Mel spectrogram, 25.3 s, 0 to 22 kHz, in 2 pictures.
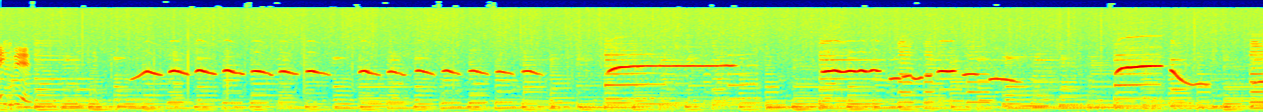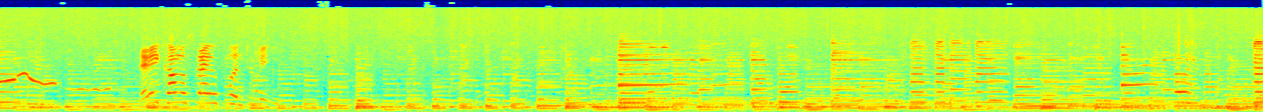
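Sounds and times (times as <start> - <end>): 
speech: 0.0 - 1.4
steady musical backing: 0.0 - 25.2
person whistling to call a horse: 1.3 - 7.6, 8.2 - 10.2, 11.2 - 13.2.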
